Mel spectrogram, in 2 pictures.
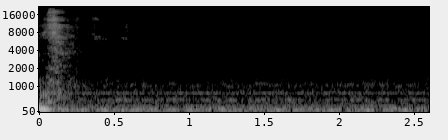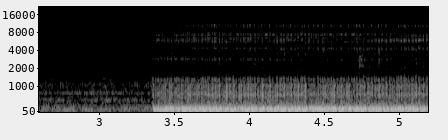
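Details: Pet Shiba Inu growling as affection toward its owners rather than anger: after three seconds of faint low rumbling, a loud, deep, continuous growl starts suddenly and holds steady to the end.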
